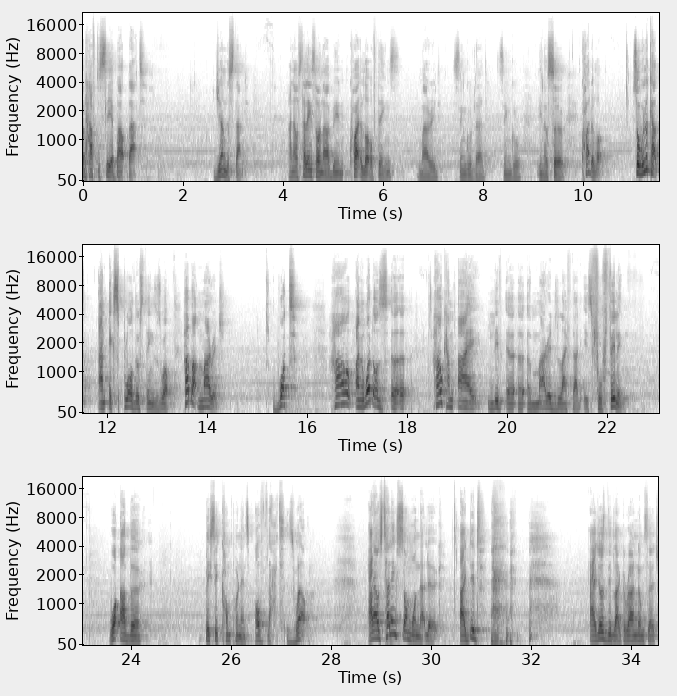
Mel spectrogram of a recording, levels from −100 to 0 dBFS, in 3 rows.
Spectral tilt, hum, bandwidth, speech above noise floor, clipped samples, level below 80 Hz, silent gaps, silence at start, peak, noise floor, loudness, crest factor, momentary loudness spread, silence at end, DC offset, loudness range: -5.5 dB/octave; none; 19 kHz; 32 dB; under 0.1%; -76 dBFS; none; 0 s; -12 dBFS; -67 dBFS; -35 LUFS; 24 dB; 18 LU; 0 s; under 0.1%; 9 LU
